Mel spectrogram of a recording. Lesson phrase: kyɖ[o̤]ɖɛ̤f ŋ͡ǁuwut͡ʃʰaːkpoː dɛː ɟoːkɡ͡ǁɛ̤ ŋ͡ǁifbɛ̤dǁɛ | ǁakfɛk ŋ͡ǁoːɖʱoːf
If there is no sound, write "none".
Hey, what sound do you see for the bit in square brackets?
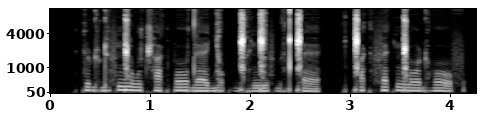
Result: o̤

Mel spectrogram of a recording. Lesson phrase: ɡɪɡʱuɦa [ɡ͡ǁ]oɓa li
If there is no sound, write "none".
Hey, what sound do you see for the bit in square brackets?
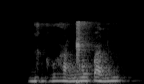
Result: ŋ͡ǁ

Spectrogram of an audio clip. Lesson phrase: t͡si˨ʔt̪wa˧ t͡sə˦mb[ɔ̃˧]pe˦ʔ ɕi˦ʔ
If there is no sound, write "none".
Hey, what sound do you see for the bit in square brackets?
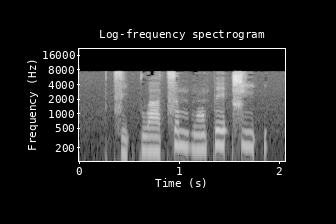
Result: ɔ̃˧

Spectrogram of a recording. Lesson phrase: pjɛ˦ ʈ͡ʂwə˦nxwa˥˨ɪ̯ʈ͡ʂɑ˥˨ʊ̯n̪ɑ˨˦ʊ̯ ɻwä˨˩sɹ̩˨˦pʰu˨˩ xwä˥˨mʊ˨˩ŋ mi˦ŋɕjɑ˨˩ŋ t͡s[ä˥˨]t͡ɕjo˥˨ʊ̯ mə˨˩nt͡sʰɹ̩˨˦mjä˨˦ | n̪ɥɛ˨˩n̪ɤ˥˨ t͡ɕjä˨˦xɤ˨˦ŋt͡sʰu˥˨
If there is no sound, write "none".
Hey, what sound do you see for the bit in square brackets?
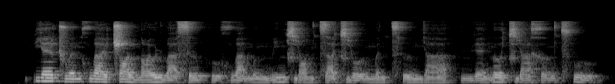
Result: ä˦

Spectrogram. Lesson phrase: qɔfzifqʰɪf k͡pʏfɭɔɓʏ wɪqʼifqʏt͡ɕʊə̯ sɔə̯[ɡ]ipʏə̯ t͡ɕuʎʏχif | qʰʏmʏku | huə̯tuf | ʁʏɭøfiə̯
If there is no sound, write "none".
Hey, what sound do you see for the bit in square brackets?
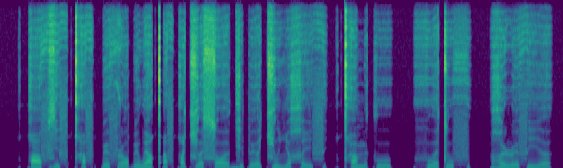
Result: ɡ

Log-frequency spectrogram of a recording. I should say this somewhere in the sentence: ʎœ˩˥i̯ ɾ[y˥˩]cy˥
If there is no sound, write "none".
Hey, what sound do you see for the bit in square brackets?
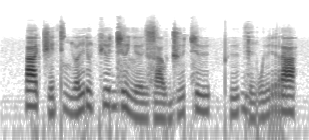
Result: y˧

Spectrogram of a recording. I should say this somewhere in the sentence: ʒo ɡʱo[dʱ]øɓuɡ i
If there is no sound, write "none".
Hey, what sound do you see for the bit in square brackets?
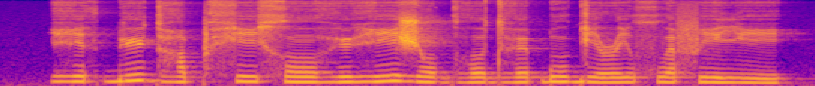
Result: dʱ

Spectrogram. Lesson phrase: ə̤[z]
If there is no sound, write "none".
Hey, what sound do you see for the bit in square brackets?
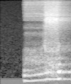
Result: z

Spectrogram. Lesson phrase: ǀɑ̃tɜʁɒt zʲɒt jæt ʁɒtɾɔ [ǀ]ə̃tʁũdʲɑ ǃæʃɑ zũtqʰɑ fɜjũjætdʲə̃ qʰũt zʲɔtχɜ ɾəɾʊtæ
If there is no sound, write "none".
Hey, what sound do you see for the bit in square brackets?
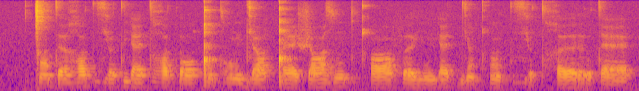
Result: ǃ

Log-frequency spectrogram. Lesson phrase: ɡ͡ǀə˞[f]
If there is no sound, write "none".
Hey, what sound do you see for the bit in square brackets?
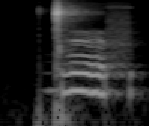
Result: f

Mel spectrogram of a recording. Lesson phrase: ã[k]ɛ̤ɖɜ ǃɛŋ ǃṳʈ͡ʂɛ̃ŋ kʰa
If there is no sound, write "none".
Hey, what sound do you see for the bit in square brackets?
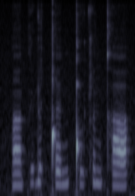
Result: k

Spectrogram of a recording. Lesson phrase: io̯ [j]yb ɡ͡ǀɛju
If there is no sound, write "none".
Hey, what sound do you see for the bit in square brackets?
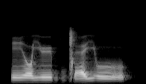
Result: j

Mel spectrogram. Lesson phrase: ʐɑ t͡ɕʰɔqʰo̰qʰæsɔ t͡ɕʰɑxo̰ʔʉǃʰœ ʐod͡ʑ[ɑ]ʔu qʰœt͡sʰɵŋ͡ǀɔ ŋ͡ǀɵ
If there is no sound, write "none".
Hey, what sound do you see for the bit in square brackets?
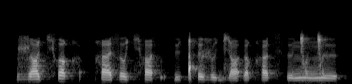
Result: ɑ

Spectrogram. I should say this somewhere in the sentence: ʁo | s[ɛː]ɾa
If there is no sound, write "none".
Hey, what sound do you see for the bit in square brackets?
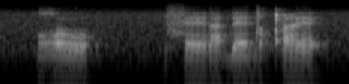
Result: ɛː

